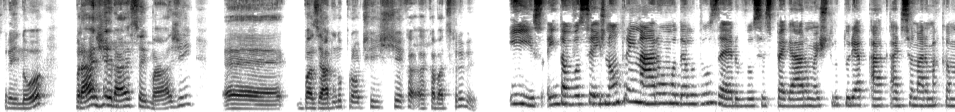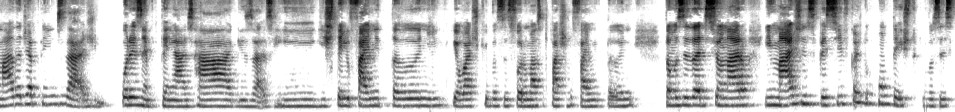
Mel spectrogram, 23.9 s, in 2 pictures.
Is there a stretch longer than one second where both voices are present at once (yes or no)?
no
